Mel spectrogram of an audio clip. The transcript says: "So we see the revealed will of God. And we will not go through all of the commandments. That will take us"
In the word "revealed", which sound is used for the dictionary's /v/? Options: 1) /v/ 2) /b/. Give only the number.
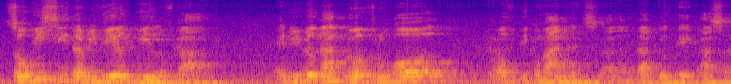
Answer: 1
